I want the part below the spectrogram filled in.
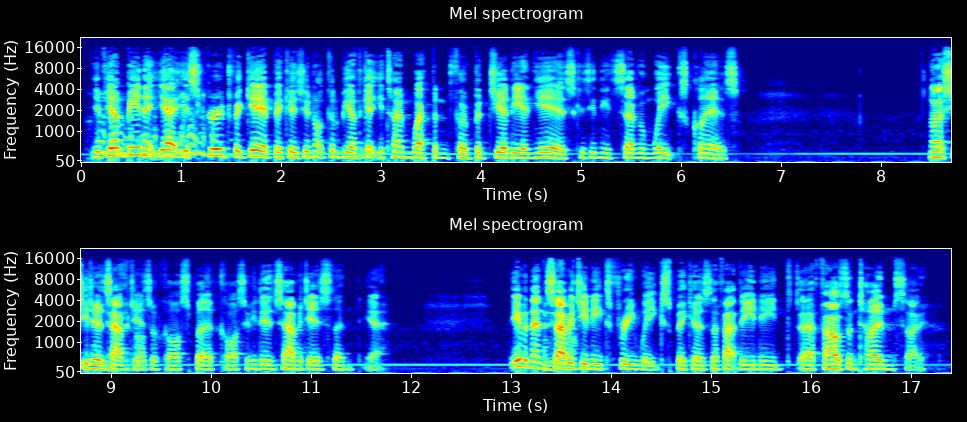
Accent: England, United Kingdom; They were completely convinced that I was Australian, no matter how much I told them I was from England.

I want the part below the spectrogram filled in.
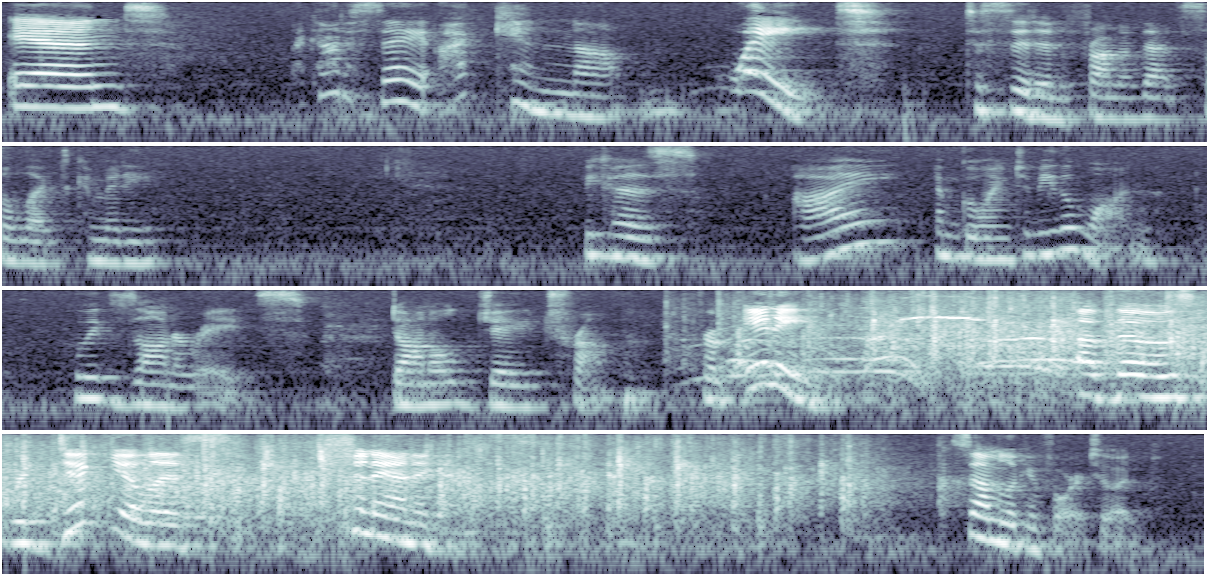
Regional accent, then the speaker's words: Texas, United States; I am from the People's Republic of Texas.

